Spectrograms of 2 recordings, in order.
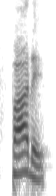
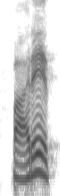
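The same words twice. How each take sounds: First: The stress is on the first syllable. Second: The stress is on the last syllable. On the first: The speaker calls it wrong. "Porque tú no dices pared" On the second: The speaker calls it right. "la fuerza de voz está en red"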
